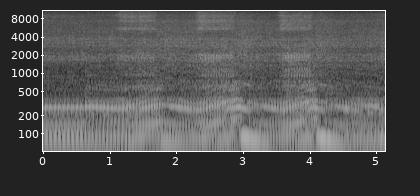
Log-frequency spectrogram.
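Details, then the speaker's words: Tonka mini monster truck with an inline three-cylinder engine, sat 5 years, started on choke: lumpy, stumbling beat that surges and sags, likely a dead middle cylinder, before all three kick in; the carb may need to come off; misfire. "doesn't sound like it's running all the cylinders to me but i'm gonna say we got one dead cylinder it sounds like to me"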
